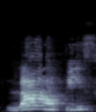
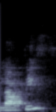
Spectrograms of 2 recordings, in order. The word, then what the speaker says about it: lápiz: We have el lápiz, con acento en la A, el lápiz.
